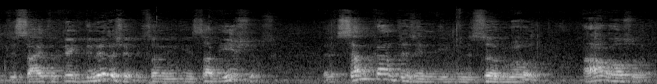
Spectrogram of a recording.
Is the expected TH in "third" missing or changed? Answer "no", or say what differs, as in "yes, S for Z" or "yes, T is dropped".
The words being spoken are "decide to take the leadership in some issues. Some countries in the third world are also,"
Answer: yes, S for TH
